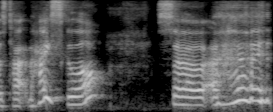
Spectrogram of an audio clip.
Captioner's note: laughs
